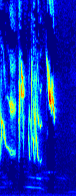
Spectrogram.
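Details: Female European goldfinch singing like a male: a brief phrase of liquid twittered notes with a buzzy middle part and a sharp final chirp.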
